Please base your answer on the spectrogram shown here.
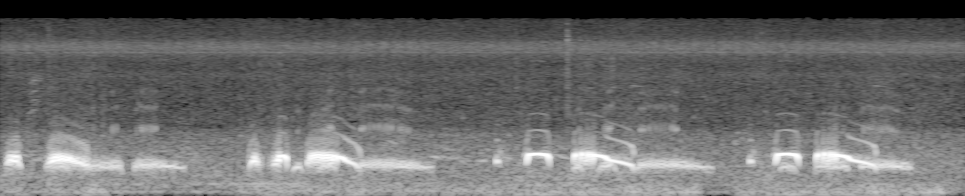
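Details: Thúc gù cooing of a spotted dove, meant to make decoy doves sing quickly: three phrases, each of quick clipped notes ending in a longer wavering, descending coo, coming about every two seconds over a faint constant hiss.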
